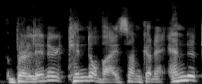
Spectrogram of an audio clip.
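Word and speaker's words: Berliner Kindl Weisse: herb it's so and how do you say this beer again we call this Berliner Kindle Vice Berliner Kindle Vice I'm going to end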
